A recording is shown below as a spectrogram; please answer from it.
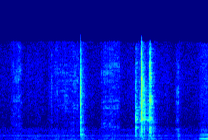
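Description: A few faint, light clicks, one about a second in and a quick pair near the middle-to-end, from a small clay tool and a clay strip being handled on a wooden work board, over a low steady room hum.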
